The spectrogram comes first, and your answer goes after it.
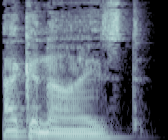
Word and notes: agonized: British English

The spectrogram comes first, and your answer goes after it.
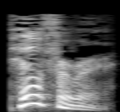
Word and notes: pilferer: British English

